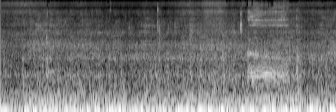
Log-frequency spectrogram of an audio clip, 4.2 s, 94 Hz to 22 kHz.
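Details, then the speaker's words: 1939 Ford Deluxe 5-window coupe flathead V8, just started via ignition switch and push button; deep even low rumble with steady beat, no knocks or misses; normal smooth idle. "And it starts. Flathead seems like they always fire over pretty easily."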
